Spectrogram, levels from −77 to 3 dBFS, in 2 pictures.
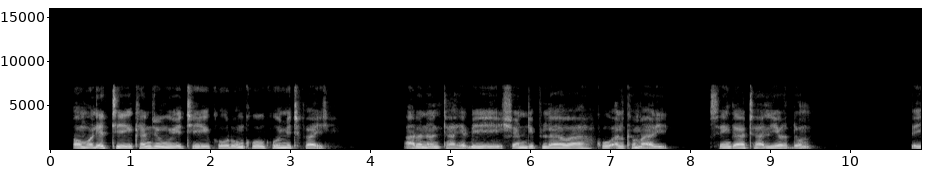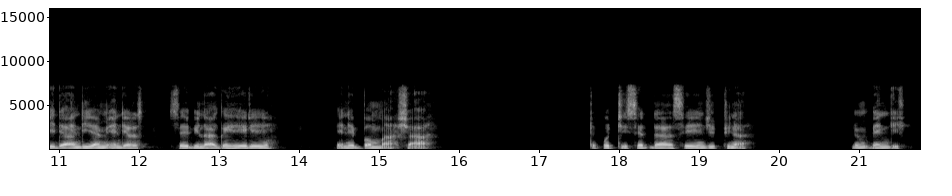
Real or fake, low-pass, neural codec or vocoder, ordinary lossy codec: fake; 7.2 kHz; codec, 16 kHz, 4 kbps, FreqCodec, larger model; none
